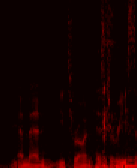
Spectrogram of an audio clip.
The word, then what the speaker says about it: hysteresis: Hysteresis.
